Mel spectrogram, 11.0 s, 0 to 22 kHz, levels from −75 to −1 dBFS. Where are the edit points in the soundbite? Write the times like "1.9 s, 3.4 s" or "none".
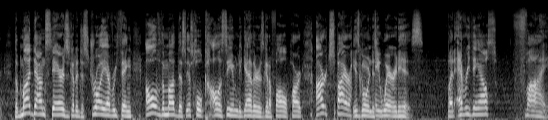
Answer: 1.4 s, 3.7 s, 7.0 s, 7.5 s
